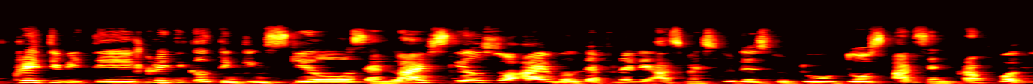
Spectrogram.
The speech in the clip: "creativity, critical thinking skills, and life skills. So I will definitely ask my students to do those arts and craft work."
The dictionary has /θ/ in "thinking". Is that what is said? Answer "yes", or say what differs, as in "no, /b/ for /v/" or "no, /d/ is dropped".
no, /t/ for /θ/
